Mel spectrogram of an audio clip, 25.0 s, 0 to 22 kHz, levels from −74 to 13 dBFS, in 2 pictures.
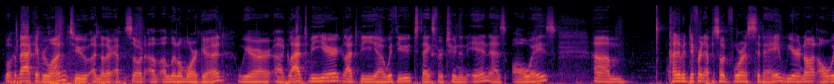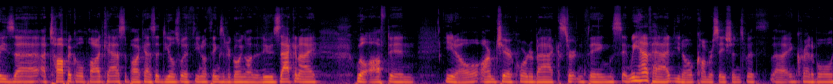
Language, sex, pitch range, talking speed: English, male, 120-140 Hz, 200 wpm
